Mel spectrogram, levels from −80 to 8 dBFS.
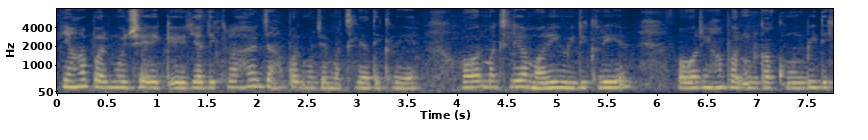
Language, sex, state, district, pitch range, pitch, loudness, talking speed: Hindi, female, Himachal Pradesh, Shimla, 195-210 Hz, 200 Hz, -15 LUFS, 240 wpm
